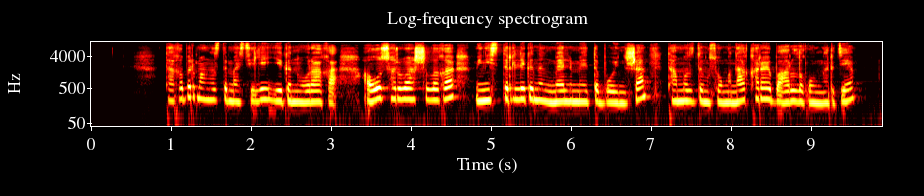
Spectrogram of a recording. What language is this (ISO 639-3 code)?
kaz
